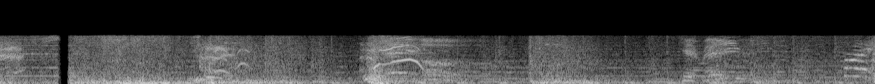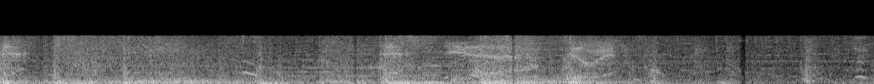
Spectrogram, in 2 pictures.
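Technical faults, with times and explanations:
0.58–0.70 s and 16.15–16.22 s, burst of packet loss: a run of packets went missing here. The first gap loses about 100 ms and the second about 40 ms. The receiver patched each one by carrying on the last bit of sound and fading it down, so you hear a held buzz or a dying hiss before the audio picks up again further along. The stretch in between is gone. The band above 4 kHz is already empty, which fits a narrowband G.711-style call codec.
12.28–12.47 s and 13.86–13.91 s, short concealed packet loss: two small dropouts, about 40 ms at 12.28 s and 20 ms at 13.86 s. Each hole got filled with a short extrapolation of the preceding sound, pitched if it was voiced and noise-shaped if not, then crossfaded back into the real signal. The result is a brief smear or wobble rather than a clean gap. The first one also stretches timing by a hair, a sign the jitter buffer was adjusting.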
